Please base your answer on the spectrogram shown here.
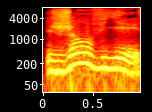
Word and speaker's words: janvier: But anyway, janvier, so that's the way to pronounce it. Janvier, A-N, en, okay? And then ye, janvier.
